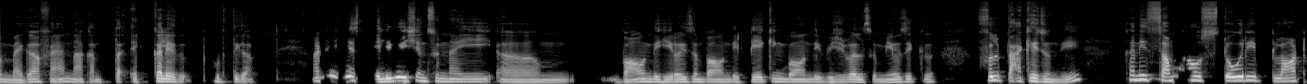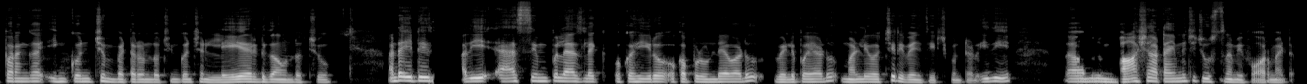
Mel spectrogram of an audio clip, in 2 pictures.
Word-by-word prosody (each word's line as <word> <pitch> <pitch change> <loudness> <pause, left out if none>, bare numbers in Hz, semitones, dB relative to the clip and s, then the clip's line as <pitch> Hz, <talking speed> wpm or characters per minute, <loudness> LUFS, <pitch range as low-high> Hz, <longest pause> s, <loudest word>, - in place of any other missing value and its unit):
Mega 115 +5 0
fan 120 +3 -2
నాకు 115 +2 -5
అంత 105 +1 -11 0.2
ఎక్కలేదు 120 0 +3 0.3
పూర్తిగా. 120 -3 -4 0.7
అంటే 405 - -2 0.2
యెస్, 375 - +3 0.2
ఎలివేషన్స్ 155 +2 +6
ఉన్నాయి 125 -2 0 0.4
ఆహ్, 105 0 -1 0.8
బావుంది 125 +4 +2
హీరోయిజం 115 +1 +1
బాగుంది, 110 0 -1 0.2
టేకింగ్ 120 +3 0
బాగుంది, 110 -1 0
విజువల్‌‌సు, 115 +2 0
మ్యూజికు, 120 0 -2 0.5
ఫుల్ 185 +1 +5
ప్యాకేజ్ 155 -4 +3
ఉంది. 110 +5 -2 0.6
కానీ 210 +1 +6 0.2
సమ్‌హో 190 +2 +2 0.2
స్టోరీ 180 +2 +6 0.2
ప్లాట్ 145 +2 0
పరంగా 140 0 0 0.2
ఇంకొంచెం 135 +1 -1
బెటర్ 115 0 -1
ఉండొచ్చు, 110 -1 -3
ఇంకొంచెం 115 +1 -3 0.2
లేయర్డ్‌గా 120 +1 +3
ఉండొచ్చు 105 +1 -6 0.7
అంటే 180 +3 +5
ఇటీస్ 165 -1 +3 0.3
అది 145 +1 +5 0.3
యాజ్ 150 +1 -1
సింపుల్ 155 0 0
యాజ్ 140 -1 -1
లైక్, 135 - -5 0.2
"ఒక 130 - -3
హీరో 130 +1 +2
ఒకప్పుడు 130 0 -1
ఉండేవాడు, 125 +5 +1 0.3
వెళ్ళిపోయాడు, 125 +6 0 0.2
మళ్ళీ 120 +2 +1
వచ్చి 120 +10 -4
రివెంజ్ 110 -4 -1
తీర్చుకుంటాడు." 100 -1 -9
ఇది 150 0 +2 0.7
ఆహ్, 135 0 +3 0.4
'భాషా' 145 +4 +4
టైమ్ 135 +1 +1
నుంచి 155 0 -7
చూస్తున్నాను 120 -3 -2
ఈ - - -17
ఫార్మాట్. 105 0 -4
125 Hz, 130 wpm, -20 LUFS, 115-145 Hz, 0.8 s, ఎలివేషన్స్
